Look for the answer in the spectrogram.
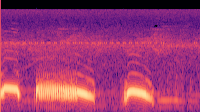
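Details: Spotted dove cooing, with styles described as một hậu lỡ and plain trơn: the tail of one note, a long buzzy held coo falling at its end, then a separate arched coo and a faint trailing tone.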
